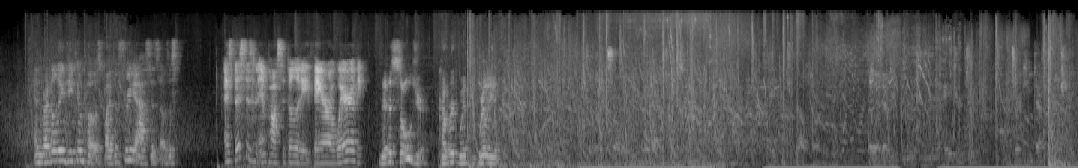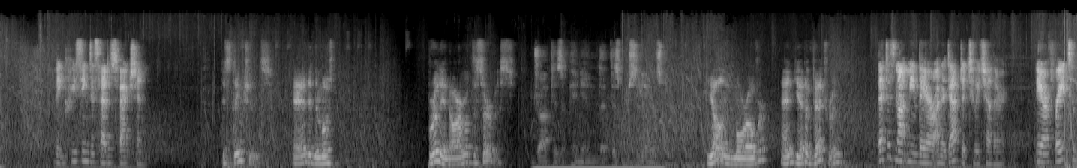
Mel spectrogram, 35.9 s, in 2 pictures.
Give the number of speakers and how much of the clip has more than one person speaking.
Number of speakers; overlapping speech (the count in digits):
4, no overlap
